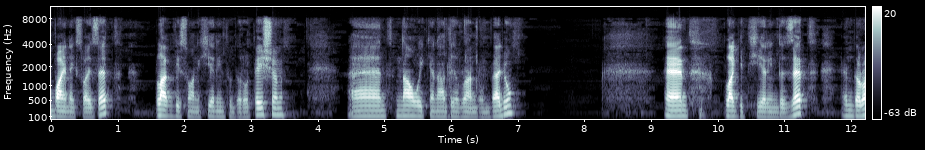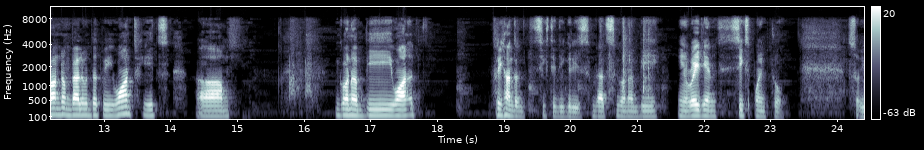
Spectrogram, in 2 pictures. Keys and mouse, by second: 1.8-2.9 drag, 3.1 middle click, 4.1 click, 5.1 middle click, 5.7 click, 6.1 shift+d, 7.2 middle click, 8.8 click, 10.3 click, 11.2 middle click, 13.7-16.8 drag, 17.6-23.2 drag.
